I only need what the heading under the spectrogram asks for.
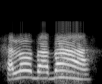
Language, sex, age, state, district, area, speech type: Bengali, female, 30-45, West Bengal, Howrah, urban, conversation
